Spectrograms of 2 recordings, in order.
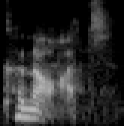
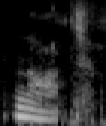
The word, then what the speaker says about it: Knott: And just, you know, his last name is pronounced Knott. Knott.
